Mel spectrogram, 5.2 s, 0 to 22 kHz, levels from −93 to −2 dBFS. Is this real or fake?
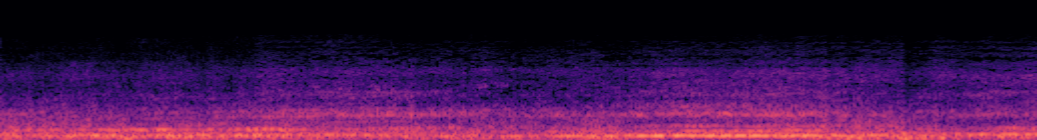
fake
